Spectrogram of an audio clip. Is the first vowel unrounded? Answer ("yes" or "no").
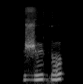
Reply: no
